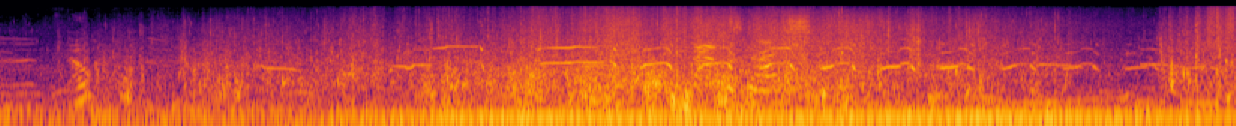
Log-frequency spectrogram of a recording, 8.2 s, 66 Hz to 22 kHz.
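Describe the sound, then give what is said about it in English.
Icy cold water of the Kasilof River laps and sloshes steadily around a man standing chest-deep in it, holding the long metal pole of a 5-foot-wide metal dip net while fishing for salmon: a continuous wash of splashing, with a low droning hum and faint chatter underneath. “He stands chest-deep in the icy cold water, holding the end of the long metal pole.”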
